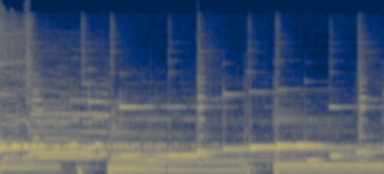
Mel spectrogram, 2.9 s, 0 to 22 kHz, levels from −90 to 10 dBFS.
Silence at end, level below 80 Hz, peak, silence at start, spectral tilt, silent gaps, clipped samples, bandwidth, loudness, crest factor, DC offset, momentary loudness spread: 0 s; -44 dBFS; -8 dBFS; 0 s; -6.5 dB/octave; none; under 0.1%; 18 kHz; -21 LUFS; 12 dB; under 0.1%; 4 LU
